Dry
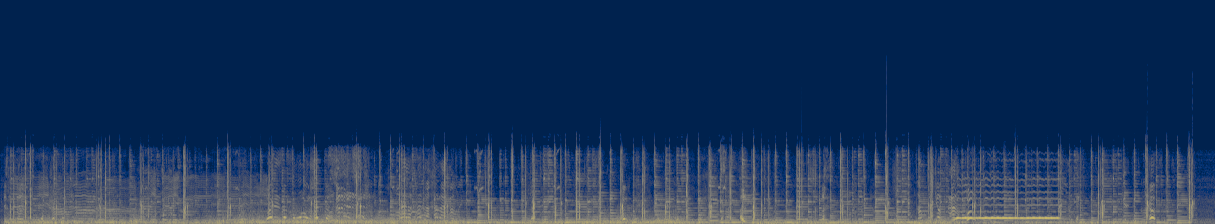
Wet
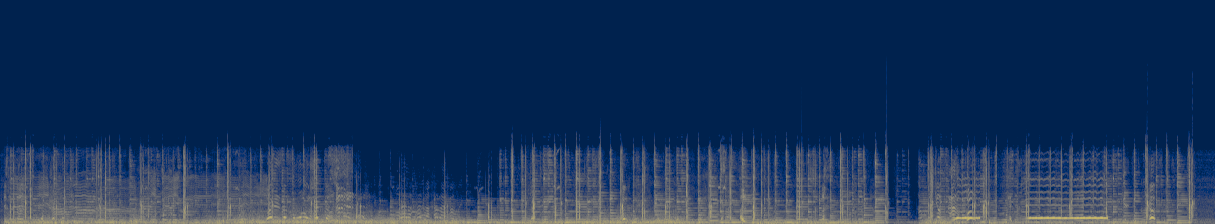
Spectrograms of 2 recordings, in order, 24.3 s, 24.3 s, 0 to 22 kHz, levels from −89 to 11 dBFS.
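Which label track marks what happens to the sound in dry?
7.040000	9.930000	Bessel low-pass 890 Hz
17.630000	18.510000	dip -22 dB, fades 0.15 s
19.590000	22.140000	reverse

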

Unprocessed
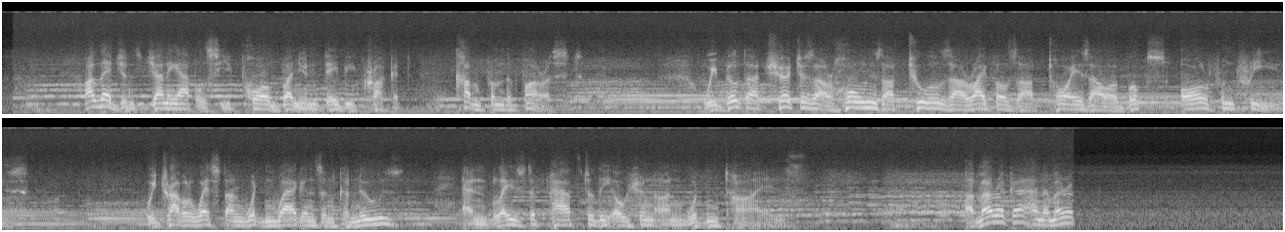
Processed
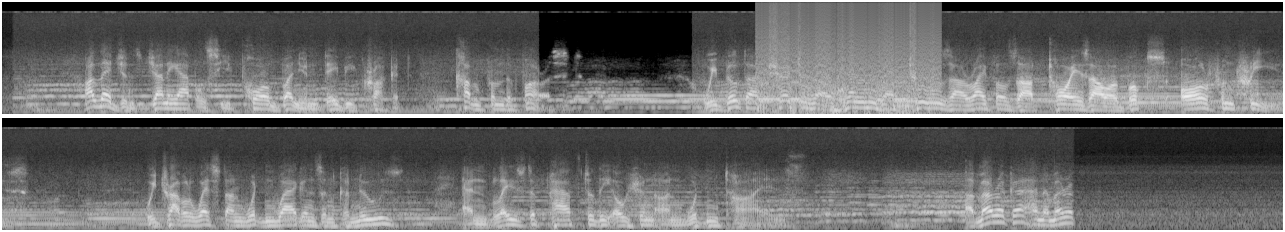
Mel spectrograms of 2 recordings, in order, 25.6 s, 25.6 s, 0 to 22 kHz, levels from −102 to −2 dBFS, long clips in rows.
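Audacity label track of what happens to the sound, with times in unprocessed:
5.360000	6.900000	spectral contrast raised exponent 1.9
7.530000	9.390000	Schmitt trigger flips at -32.5 dBFS
10.140000	12.560000	bell 1200 Hz +11.5 dB 2.2 oct
22.020000	22.440000	comb 4 ms

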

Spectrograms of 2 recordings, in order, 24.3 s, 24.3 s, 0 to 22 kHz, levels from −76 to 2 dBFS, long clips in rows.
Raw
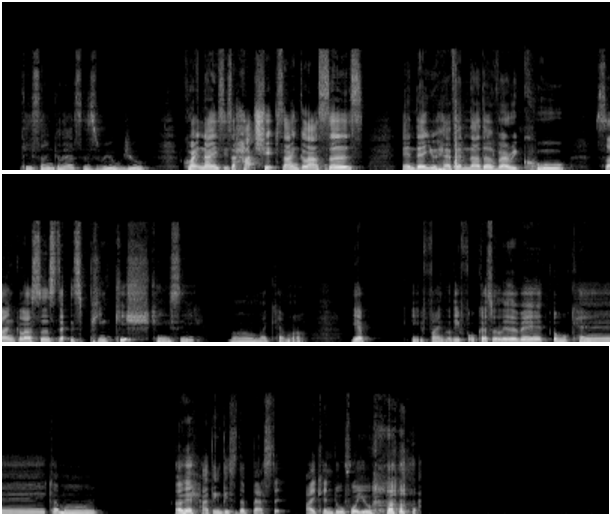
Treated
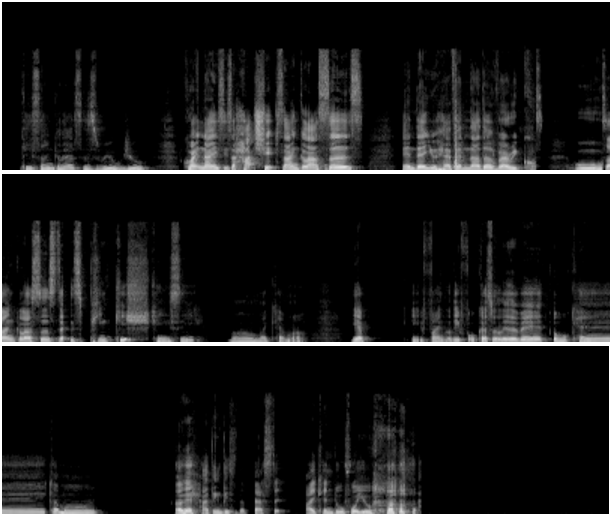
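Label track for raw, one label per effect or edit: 7.120000	8.010000	reverse
19.120000	19.580000	studio fade out

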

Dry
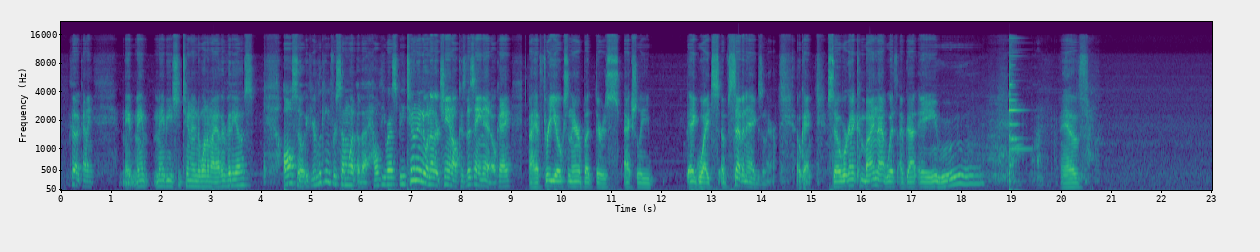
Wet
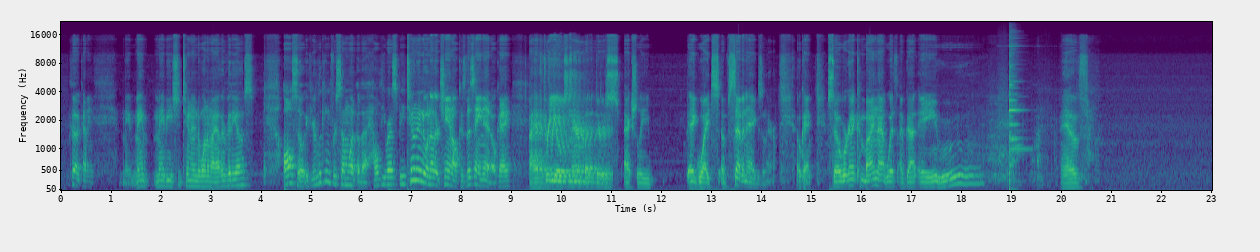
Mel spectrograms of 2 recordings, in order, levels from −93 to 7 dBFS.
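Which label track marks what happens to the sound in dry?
0.490000	1.500000	compressor 3:1, threshold -34 dBFS
8.960000	11.040000	warbling echo 91 ms, feedback 49%, depth 53 cents, level -3 dB
18.710000	20.020000	running maximum over 3 samples

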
